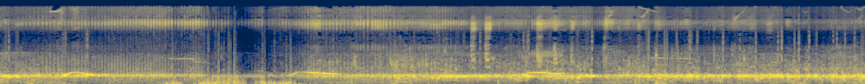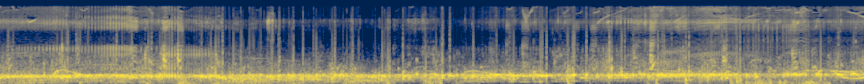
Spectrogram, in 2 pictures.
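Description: Dolphins whistle and chirp underwater.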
